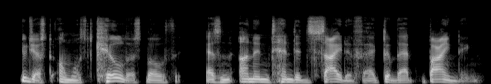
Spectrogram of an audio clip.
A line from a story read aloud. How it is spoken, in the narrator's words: Marcone snapped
